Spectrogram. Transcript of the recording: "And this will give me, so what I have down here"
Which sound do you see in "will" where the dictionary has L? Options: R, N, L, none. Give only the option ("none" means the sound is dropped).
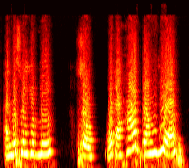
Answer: L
